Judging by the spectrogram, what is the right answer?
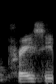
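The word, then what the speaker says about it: précis: go over the rhetorical pracy with you uh remember the pronunciation right uh the s is silent because it's a french word and when we complete these pricy we are actually taking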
